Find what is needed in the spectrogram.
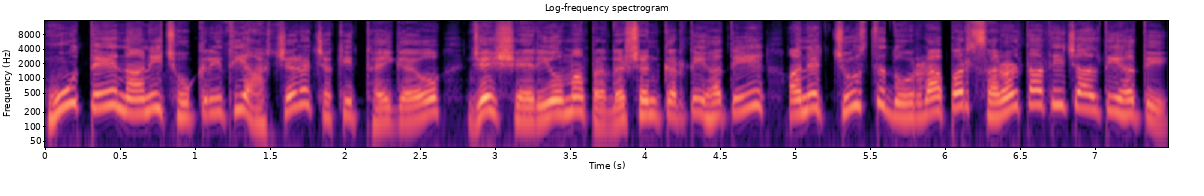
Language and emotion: Gujarati, surprised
